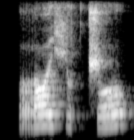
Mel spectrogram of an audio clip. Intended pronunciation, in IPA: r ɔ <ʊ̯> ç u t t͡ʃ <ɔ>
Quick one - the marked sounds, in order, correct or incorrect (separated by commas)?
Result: incorrect, incorrect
